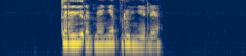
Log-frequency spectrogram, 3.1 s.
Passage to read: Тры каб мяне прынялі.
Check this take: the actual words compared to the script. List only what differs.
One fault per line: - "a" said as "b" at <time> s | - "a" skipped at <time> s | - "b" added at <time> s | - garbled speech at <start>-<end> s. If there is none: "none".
none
